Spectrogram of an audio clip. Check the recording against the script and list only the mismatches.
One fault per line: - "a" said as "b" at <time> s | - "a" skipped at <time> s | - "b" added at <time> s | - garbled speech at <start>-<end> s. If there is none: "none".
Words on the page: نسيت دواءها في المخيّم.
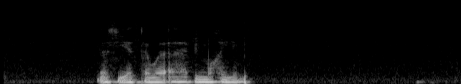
none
